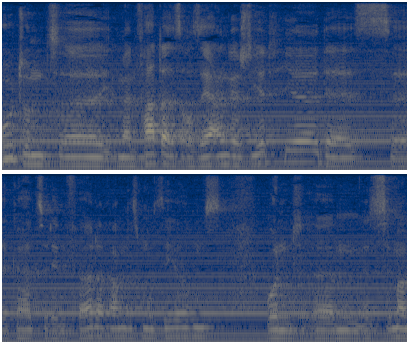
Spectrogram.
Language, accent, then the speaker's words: German; Hesse, Germany; Nee, bei Wiesbaden. Das ist hier eine Waldregion, der Taunus. Ne? Und da im Taunus gibt es eine Waldsiedlung, in der sind wir groß geworden.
